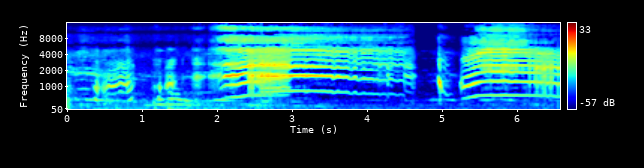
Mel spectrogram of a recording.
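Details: A newborn baby girl, said to be hungry and holding her hand up, cries shortly after birth: loud, high-pitched wailing with brief pauses for breath, other voices faint in the room. Newborn cry.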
